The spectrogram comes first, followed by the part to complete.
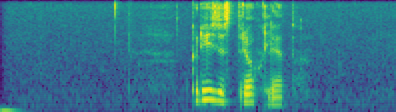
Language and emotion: Russian, neutral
